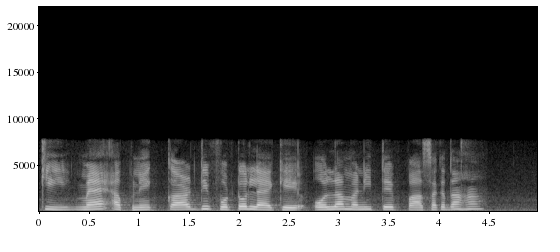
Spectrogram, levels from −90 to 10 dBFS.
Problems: background sounds at intervals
